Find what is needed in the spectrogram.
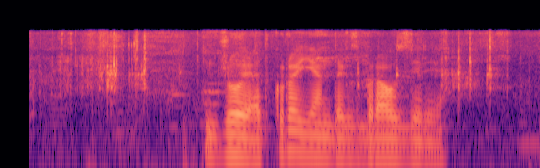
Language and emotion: Russian, neutral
